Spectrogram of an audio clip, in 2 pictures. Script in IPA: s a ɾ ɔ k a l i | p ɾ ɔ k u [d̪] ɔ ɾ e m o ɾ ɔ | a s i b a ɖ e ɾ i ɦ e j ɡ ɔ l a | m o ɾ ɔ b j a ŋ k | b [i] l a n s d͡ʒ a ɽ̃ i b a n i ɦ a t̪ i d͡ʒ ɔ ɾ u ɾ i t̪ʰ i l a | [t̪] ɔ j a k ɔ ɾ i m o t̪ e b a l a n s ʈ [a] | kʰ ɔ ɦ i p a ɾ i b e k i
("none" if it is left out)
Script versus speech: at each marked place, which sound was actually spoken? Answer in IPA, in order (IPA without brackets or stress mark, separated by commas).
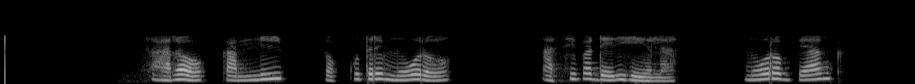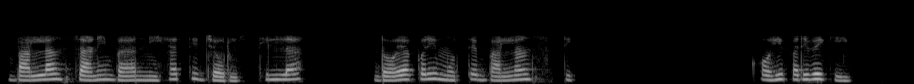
t̪, a, d̪, i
